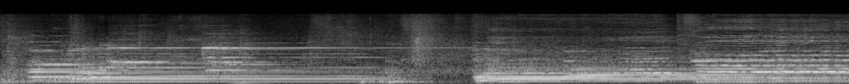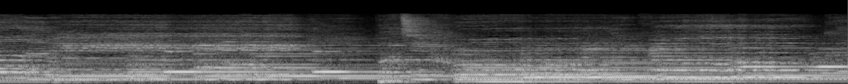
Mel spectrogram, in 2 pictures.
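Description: A man singing a slow Russian romance in long held phrases, with accompaniment.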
